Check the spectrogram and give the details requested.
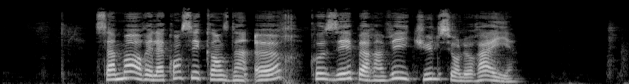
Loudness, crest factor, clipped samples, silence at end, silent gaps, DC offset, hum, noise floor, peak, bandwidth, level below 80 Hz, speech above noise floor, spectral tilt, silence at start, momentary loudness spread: -16 LUFS; 16 dB; under 0.1%; 1.1 s; none; under 0.1%; none; -58 dBFS; -2 dBFS; 15 kHz; -52 dBFS; 42 dB; -3 dB/octave; 0.95 s; 7 LU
